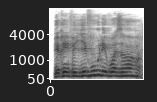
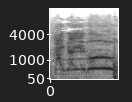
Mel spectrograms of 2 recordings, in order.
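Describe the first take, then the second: First: Said in the usual way. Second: Very high, drawn-out holler; wake-up yell. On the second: Pretend. Streamer calling out to wake the neighbours, shouting. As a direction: scream to rouse the whole building.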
